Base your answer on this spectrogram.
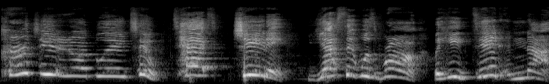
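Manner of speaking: very high, fed-up, frustrated yelling. Complaining about social media comments, the speaker is yelling in frustration. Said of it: "Sorry for yelling".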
